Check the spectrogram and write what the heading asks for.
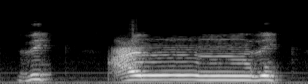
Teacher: کاف کا لائٹ سے ساؤنڈ آئے گا, ڈبل نہیں آئے گا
